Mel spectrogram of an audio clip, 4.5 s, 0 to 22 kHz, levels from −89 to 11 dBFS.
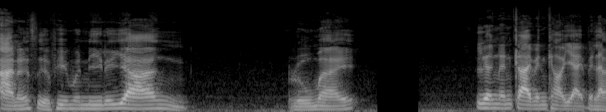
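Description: At 2.82 s the speech just stops dead, mid-flow, and there's silence until 3.14 s, roughly a third of a second (about 318 ms). That's a playback stall: the output had nothing to play for that stretch, most likely because the player ran dry of buffered data or its audio thread got held up. Then sound returns.

Then, from 3.14 s to 4.51 s, you get the catch-up at higher speed. The player is working through the backlog that built up during the gap by resampling it faster, at 1.15 times normal speed. Because it's resampling rather than time-stretching, pitch rises along with tempo, by about two semitones, so the speech sounds quicker and a bit chipmunky for those 1.4 seconds. At 4.51 s it settles back to normal speed and pitch.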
